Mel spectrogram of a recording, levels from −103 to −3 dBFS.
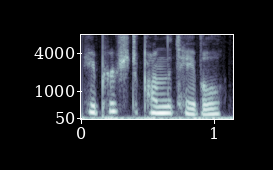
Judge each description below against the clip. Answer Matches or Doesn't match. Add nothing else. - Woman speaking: Matches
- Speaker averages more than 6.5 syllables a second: Matches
